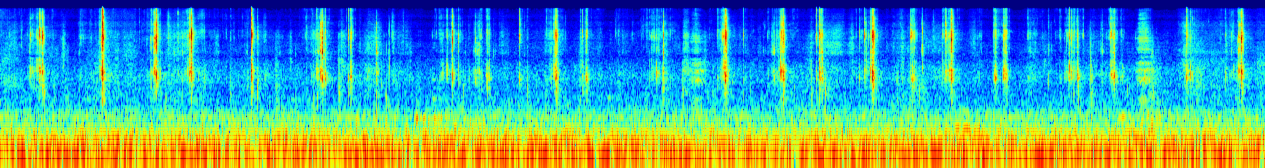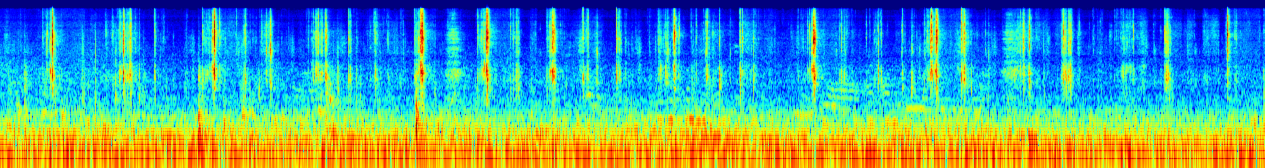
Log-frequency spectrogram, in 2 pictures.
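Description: Rubik's cube being turned by bare feet: irregular sharp plastic clicks as the layers turn, one to three a second, over a low steady room hum.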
